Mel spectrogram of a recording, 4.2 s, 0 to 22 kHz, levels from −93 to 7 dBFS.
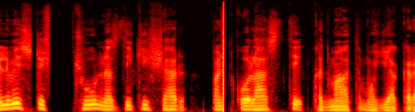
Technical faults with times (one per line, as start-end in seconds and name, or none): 0.42-0.74 wireless microphone squelch dropout
2.21-2.30 wireless microphone squelch dropout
